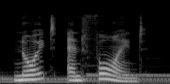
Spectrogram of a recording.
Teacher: Long I sound. The long A in words such as night and find sound more like a softer oi sound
